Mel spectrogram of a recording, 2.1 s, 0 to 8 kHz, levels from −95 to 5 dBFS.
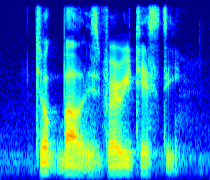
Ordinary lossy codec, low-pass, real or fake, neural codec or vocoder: none; 7.2 kHz; real; none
